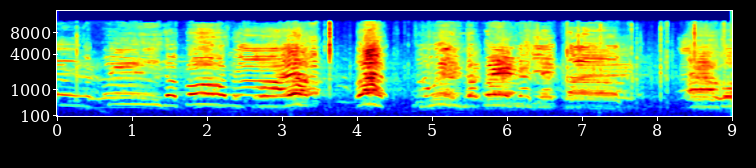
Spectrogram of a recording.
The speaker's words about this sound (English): With 5 minutes to go in the game, the cheer squad relax and begin singing.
